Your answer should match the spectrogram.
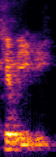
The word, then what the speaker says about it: Cavidia: Have I pronounced it right? Yes, Kavidi. Cavidia, there we go.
